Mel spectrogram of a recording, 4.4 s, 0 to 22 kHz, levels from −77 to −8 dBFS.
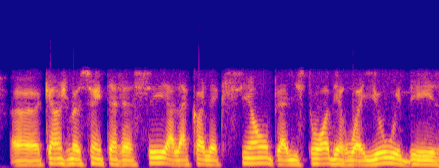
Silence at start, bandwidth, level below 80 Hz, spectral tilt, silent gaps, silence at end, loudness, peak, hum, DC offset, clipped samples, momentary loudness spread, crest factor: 0.1 s; 4.2 kHz; -50 dBFS; -10.5 dB/octave; none; 0 s; -12 LUFS; 0 dBFS; none; under 0.1%; under 0.1%; 4 LU; 12 dB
